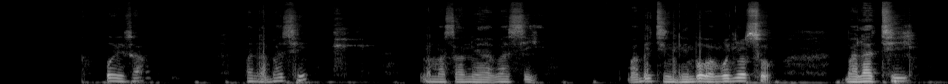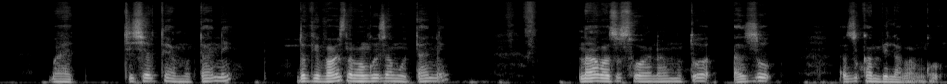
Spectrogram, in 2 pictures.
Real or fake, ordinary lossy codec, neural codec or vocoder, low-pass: fake; Opus, 64 kbps; vocoder, 44.1 kHz, 128 mel bands, Pupu-Vocoder; 19.8 kHz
